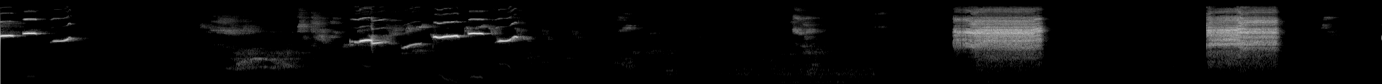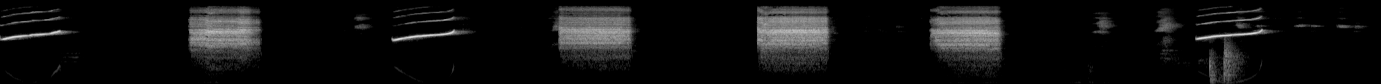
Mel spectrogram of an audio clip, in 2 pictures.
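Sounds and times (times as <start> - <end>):
female Oriental magpie-robin calling with rising whistled slurs: 0.0 - 0.8, 3.0 - 5.3, 9.6 - 10.5, 12.1 - 12.8, 13.8 - 14.5, 15.7 - 16.4, 17.4 - 18.6, 19.4 - 20.2, 21.4 - 22.2, 23.1 - 23.9, 24.8 - 27.6.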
